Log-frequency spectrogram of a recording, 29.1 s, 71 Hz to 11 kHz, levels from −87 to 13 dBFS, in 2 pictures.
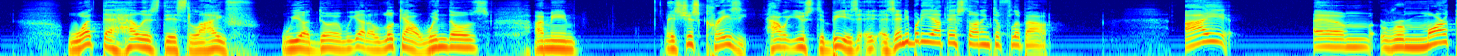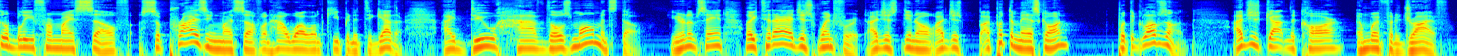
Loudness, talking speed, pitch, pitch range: -15 LUFS, 185 wpm, 145 Hz, 125-165 Hz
